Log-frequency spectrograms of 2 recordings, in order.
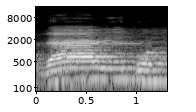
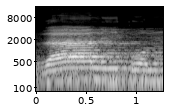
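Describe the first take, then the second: The two takes are said the same way.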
